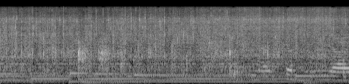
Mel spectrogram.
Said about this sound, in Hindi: अब मैं इसमें टमाटर डाल रही हूँ और मैं इसमें इसको टमाटर को अच्छे से भूनूंगी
